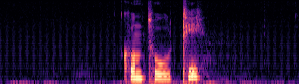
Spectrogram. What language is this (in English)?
Norwegian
